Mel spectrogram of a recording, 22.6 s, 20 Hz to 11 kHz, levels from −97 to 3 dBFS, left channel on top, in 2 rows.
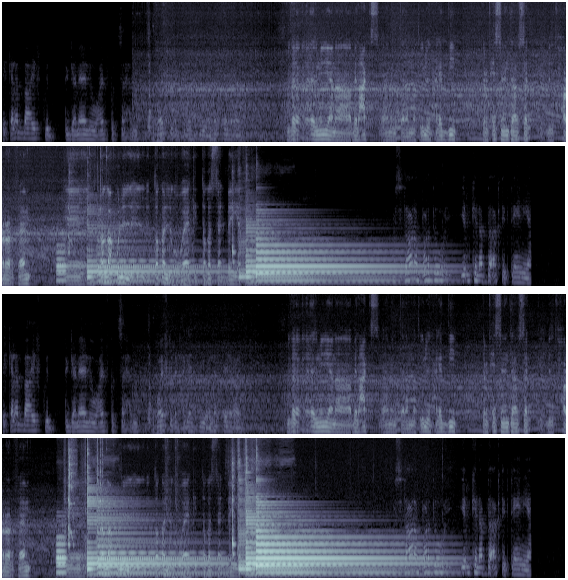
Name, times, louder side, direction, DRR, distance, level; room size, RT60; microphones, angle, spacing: voice 1, 0.0-2.8 3.1-4.9 17.2-17.6 19.1-21.9, right 1 dB, 30° right, 1.4 m, -52 dB
Motor vehicle (road), 2.6-15.1, left 6 dB, 90° left, 1.0 m, -51 dB
voice 2, 5.7-9.1 9.6-11.9 12.5-16.4, left 2 dB, 30° left, 3.0 m, -42 dB
sound 1, 12.3-20.1, right 7 dB, 85° right, 0.3 m, -28 dB
sound 2, 14.5-15.7, right 2 dB, 55° right, 1.3 m, -56 dB
head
